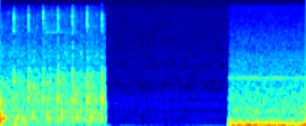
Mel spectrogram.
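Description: Low background noise that cuts off abruptly within the first second, a moment of dead silence, then steady room hiss with a faint thin high tone. This is the gap at an edit between a field report and the studio.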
